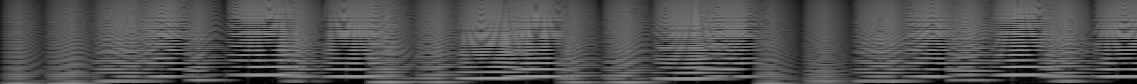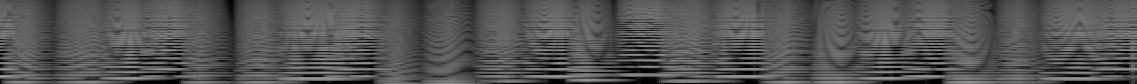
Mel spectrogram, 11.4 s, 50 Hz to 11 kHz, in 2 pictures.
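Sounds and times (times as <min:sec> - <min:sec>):
Oberheim OB-Xa synthesizer: 0:00.1 - 0:11.3.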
